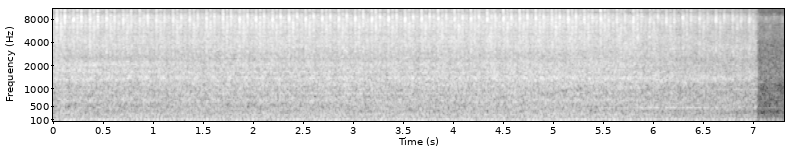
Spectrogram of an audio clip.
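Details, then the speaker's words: Toyota Fortuner petrol (likely 2TR) on gas/LPG, warm, accelerator blipped, mic near exhaust: steady idle with quick gas-injector ticking over an uneven stumble, stumbling on both fuel and gas; cylinder 2 dead, rat-chewed injector wire, misfire. "อันนี้แก๊สนะสะดุดทั้งแก๊สทั้งน้ำมันครับนี่เป็นแก๊สแล้วหัวฉีดแก๊สจะชัดหน่อยนะเสียงมัน"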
